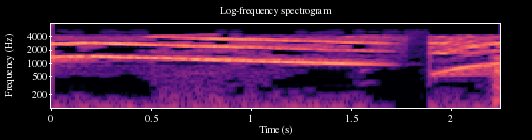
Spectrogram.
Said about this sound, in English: Can we hear that siren again? When you hear that.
